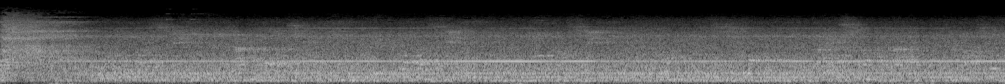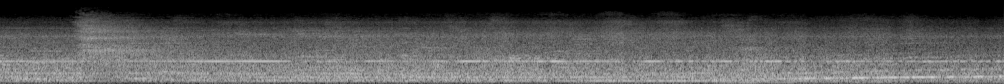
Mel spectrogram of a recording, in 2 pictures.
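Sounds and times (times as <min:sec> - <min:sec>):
air brakes hissing: 0:10.8 - 0:11.6.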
